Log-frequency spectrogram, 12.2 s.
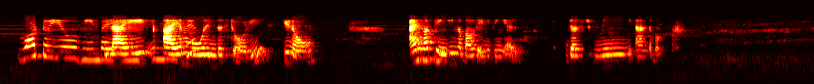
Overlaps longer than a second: present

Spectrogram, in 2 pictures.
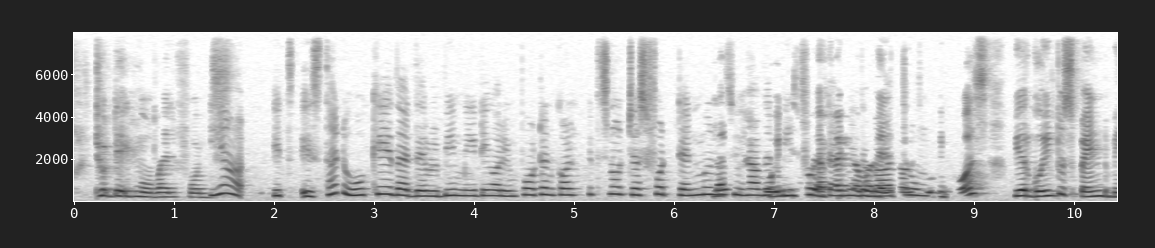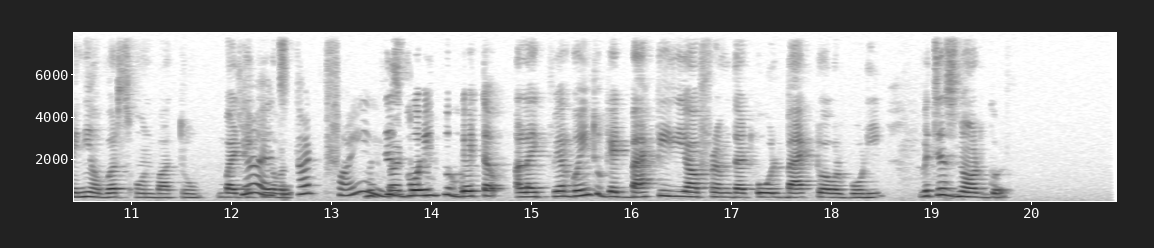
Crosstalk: present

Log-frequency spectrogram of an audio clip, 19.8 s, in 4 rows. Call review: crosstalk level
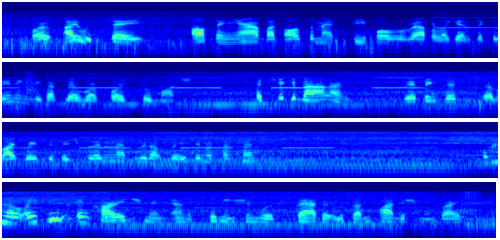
none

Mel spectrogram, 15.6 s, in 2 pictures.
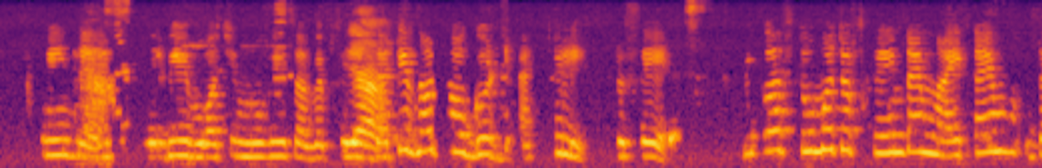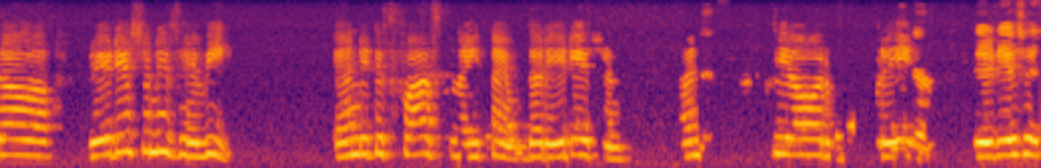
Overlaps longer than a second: none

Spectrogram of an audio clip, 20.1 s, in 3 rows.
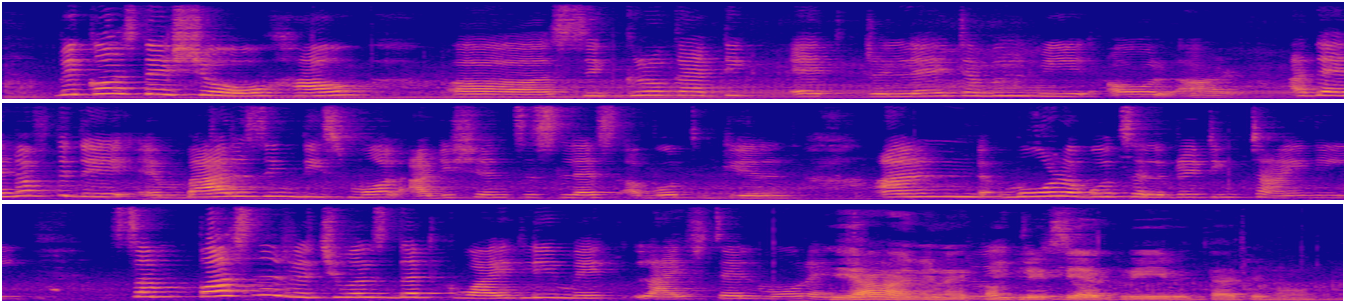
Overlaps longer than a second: present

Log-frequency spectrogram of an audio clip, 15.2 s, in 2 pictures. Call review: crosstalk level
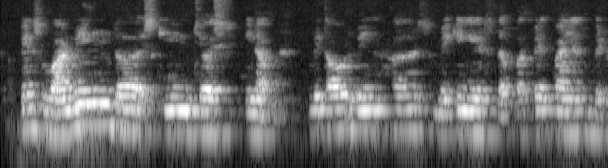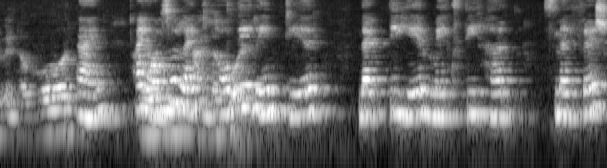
present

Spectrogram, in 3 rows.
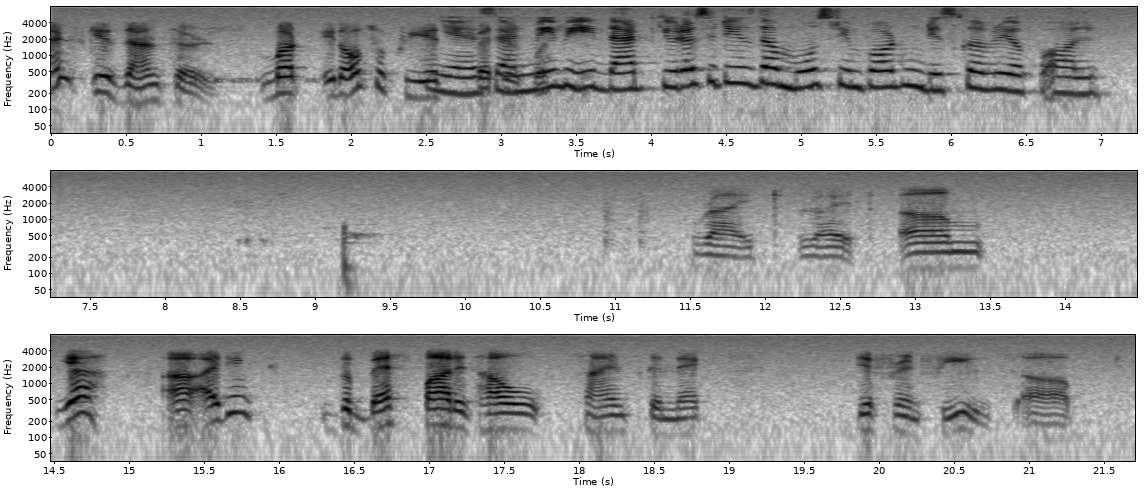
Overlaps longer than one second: present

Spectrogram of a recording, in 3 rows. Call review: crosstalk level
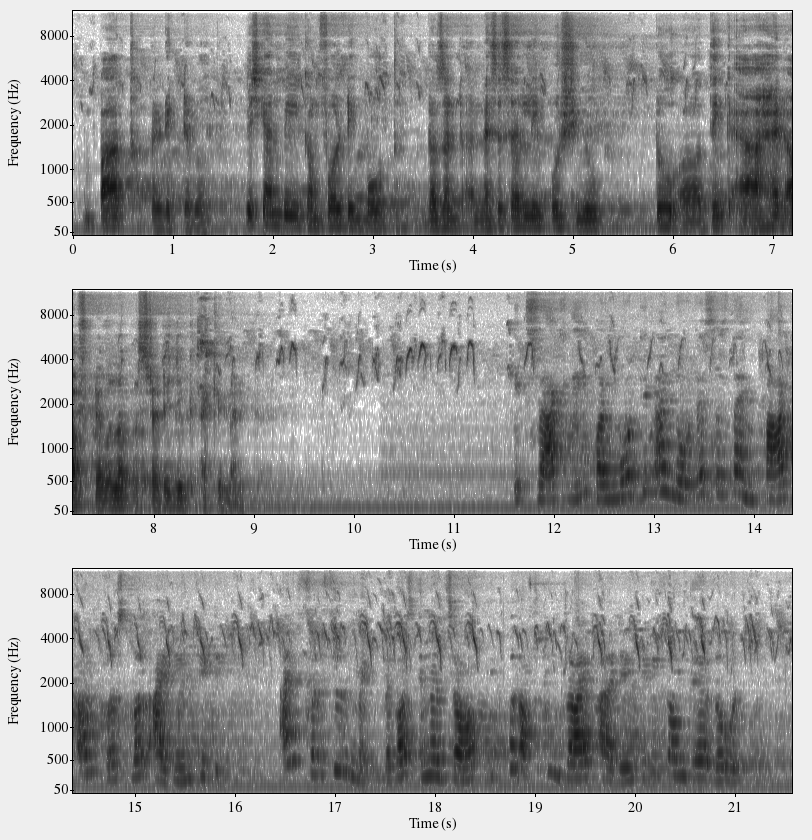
none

